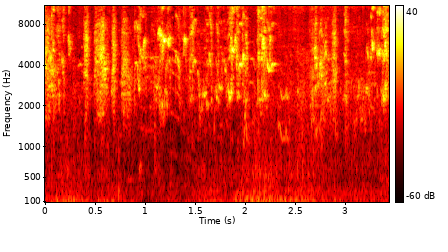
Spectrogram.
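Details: Budgies chattering together, a steady stream of high twittering chirps and short squeaks overlapping without pause, with a faint low rumble beneath.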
